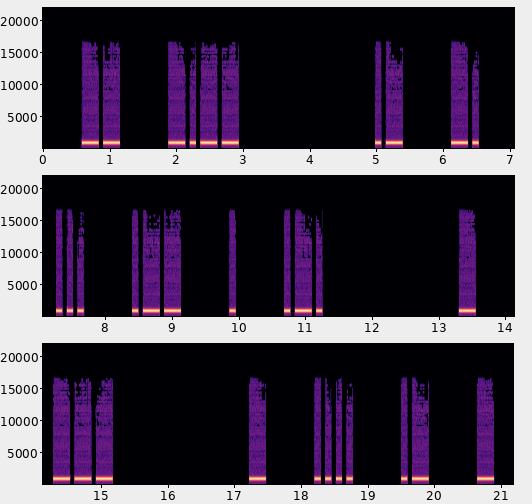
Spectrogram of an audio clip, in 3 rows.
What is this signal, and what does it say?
Morse code, heard as a keyed tone, about 15 wpm, spaced as for 8 wpm, 1000 Hz. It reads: MY ANSWER TO THAT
